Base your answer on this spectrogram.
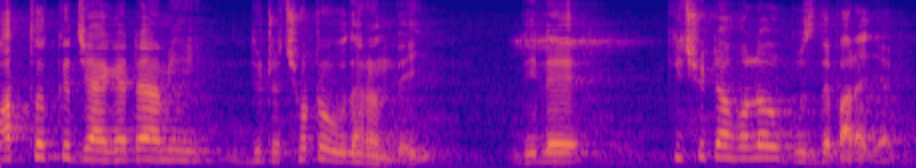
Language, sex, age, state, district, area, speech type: Bengali, male, 30-45, West Bengal, Howrah, urban, spontaneous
